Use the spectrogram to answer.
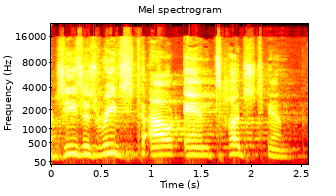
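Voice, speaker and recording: Against noticeable background noise, a man with a high pitch uses a raised, projected voice at a moderate pace and fairly even intonation. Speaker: pastor. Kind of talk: sermon.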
